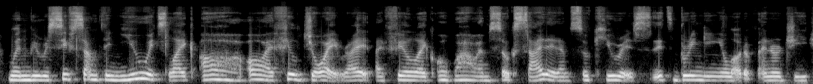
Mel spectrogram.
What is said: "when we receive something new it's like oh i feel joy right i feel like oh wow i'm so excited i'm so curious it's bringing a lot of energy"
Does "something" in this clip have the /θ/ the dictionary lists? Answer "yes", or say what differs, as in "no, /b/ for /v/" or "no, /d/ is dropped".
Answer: yes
